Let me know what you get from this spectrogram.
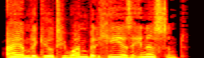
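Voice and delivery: high, loud begging; desperate plea. A narrator's reading. Mother begging the vicar to spare her son. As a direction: offer herself up.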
